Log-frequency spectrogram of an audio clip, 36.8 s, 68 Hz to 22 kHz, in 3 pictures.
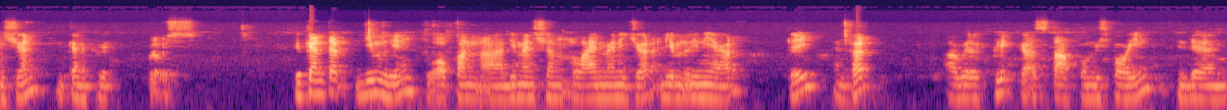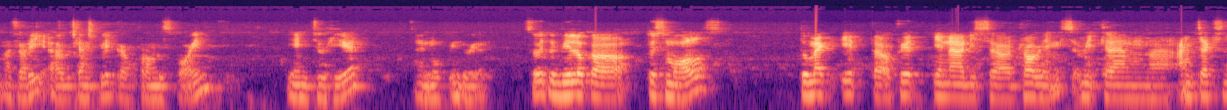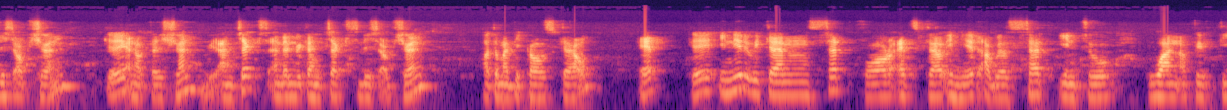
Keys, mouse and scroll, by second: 2.6 middle click, 3.2-4.7 typing, 7.0 click, 8.2 space, 9.8-10.8 scroll up 1, 11.3 click, 11.8 scroll down 1, 12.1 middle click, 12.4 Escape, 12.7 space, 13.0-14.0 scroll up 1, 14.0 click, 14.5 middle click, 16.0 click, 17.8-21.2 scroll up 1, 21.2 scroll down 1, 22.5 middle click, 26.7 click, 29.8 click, 33.9 click.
